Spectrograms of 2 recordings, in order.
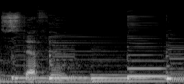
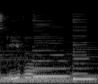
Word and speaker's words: Stephen: But there are complications with Steven, because my name is spelled S-T-E-P-H-E-N, and inevitably I'll be called Stefan. And my name is not Stefan, it's Steven.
